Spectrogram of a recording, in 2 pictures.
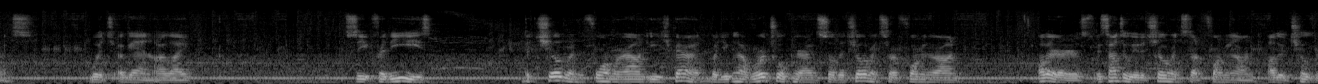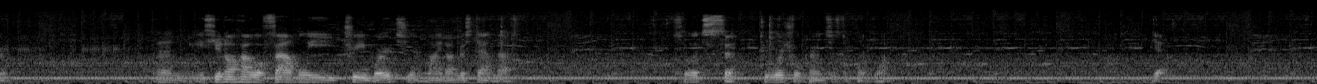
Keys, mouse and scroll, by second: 21.1 click.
